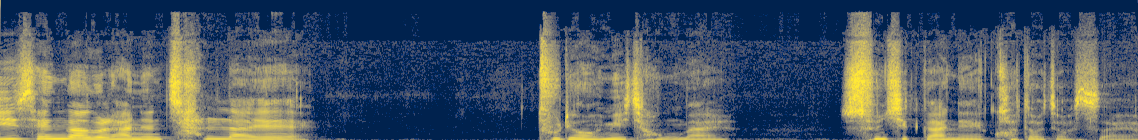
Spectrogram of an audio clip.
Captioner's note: speaking in Korean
